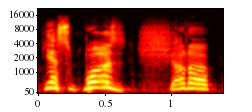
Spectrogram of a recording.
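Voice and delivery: high, loud defensive outburst; defensive yell. Pretend. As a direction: snap back, caught out. Gamer snapping back at app.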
